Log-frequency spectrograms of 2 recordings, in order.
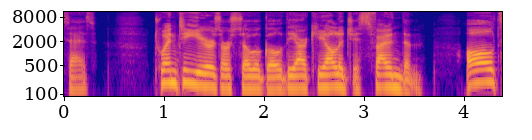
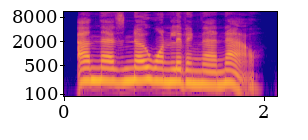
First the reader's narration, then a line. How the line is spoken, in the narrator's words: Charlie asks brightly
